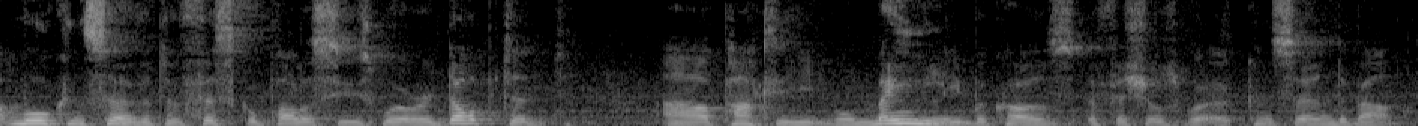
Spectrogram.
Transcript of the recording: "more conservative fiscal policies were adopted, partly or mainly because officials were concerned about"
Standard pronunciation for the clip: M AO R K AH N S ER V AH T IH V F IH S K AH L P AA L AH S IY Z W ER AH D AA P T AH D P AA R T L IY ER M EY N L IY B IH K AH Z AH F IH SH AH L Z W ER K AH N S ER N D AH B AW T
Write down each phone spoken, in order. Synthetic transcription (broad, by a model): M AO R K AH N S ER V AH T IH V F IH S K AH L P AA L AH S IY Z W ER AH D AA P T AH D P AA R T L IY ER M EY N L IY B IH K AH Z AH F IH SH L Z W ER K AH N S ER N D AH B AW T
